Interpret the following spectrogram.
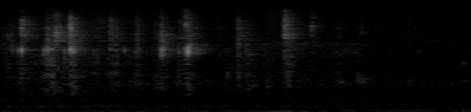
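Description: A puppy eating dry kibble from a stainless steel bowl: a quick run of crisp crunches and clicks in the first second, fainter after that.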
